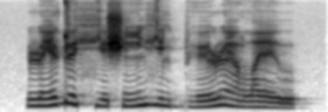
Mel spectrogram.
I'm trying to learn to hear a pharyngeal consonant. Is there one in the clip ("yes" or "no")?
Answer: no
